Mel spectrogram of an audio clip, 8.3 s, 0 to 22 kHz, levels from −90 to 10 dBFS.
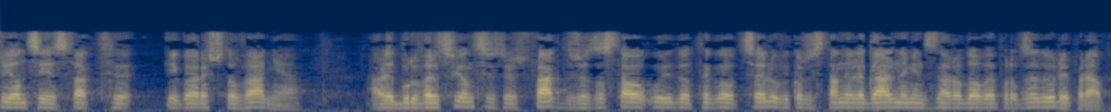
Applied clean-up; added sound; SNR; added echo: none; none; none; none.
